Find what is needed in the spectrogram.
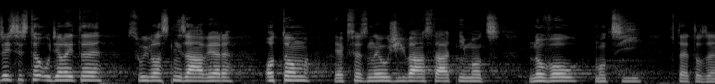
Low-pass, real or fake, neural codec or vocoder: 14.4 kHz; real; none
